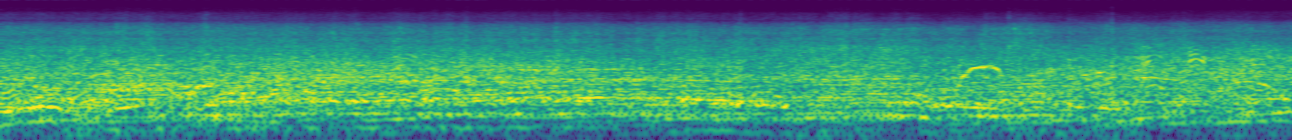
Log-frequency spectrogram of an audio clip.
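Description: Race car engines roar loudly as the cars speed past.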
